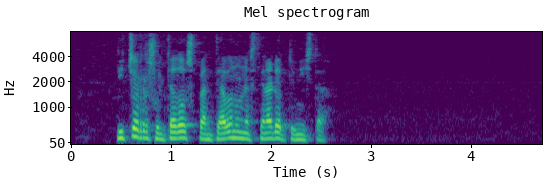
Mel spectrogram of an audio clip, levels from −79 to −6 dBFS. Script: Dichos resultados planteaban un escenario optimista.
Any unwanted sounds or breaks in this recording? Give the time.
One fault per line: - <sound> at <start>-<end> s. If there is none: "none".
none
